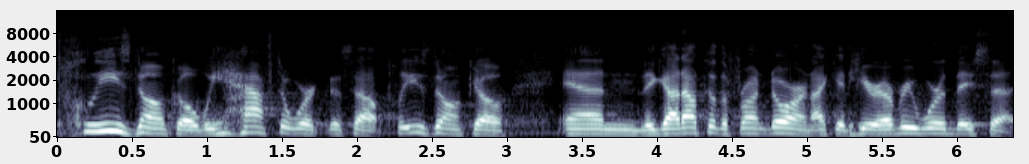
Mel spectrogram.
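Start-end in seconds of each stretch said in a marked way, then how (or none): none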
